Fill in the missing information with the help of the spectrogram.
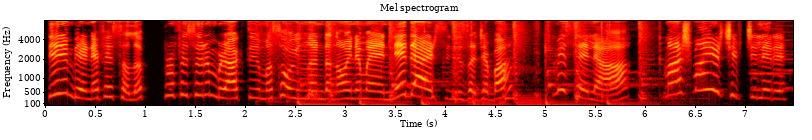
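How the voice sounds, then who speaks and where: A woman's voice: high voice, sing-song, normal speed, music in the background. A woman voicing a well-meaning little superhero girl who leads the group, earnest and articulate, in a cartoon dub. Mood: earnest, persuasive.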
